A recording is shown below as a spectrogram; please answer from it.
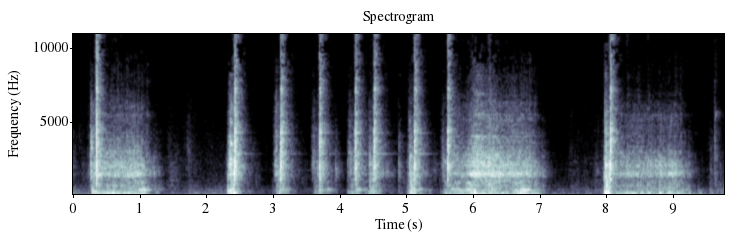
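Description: A Yamaha Blaster ATV engine idles too low, sputtering in uneven, separate bursts that fade to near silence between them, loud and close with nothing else heard.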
